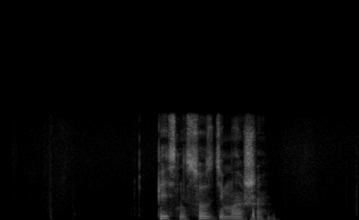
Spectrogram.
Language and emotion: Russian, neutral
